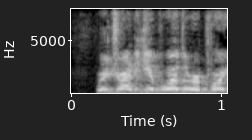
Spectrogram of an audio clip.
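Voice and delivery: rushed, rattled-off delivery. Showing how radio hosts sounded squeezing in a weather report, frantic weather-report voice. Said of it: "So you sound like this when you're talking".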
